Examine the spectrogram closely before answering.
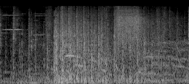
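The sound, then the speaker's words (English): Dense automatic gunfire from a vicious gunfight in a barn between armed heavies and an assault squad, forming a loud, continuous crackling barrage with no clearly separate shots. “Upstairs, the vicious gunfight between Ted's heavies and the black-clad Korean assault squad is in full swing.”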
